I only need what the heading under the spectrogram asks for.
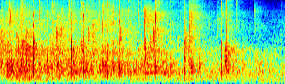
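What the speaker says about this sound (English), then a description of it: "Let's give a big round of applause to our Honorable Chancellor, sir, for his valuable insights" Audience applauding for a university chancellor at a research conclave: steady, dense clapping from a large hall crowd sustained throughout, with a few louder individual claps standing out.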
